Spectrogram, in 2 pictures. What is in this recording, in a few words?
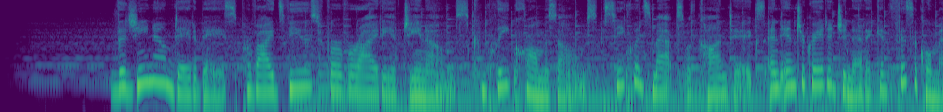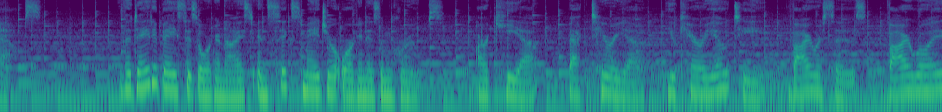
VO Narrative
